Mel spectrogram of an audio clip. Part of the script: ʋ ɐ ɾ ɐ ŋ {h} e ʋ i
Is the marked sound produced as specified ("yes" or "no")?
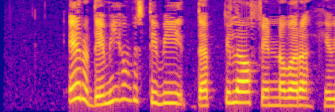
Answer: yes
